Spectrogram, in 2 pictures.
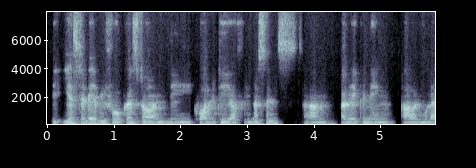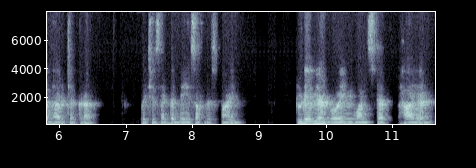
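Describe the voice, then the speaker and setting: A man of average pitch leads an online meditation session over a video call. He speaks haltingly, with frequent ums and uhs. His voice has a roomy echo around it. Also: highs cut off. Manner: hesitant, many fillers, warm welcoming tone. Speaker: meditation course host.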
